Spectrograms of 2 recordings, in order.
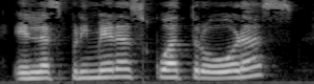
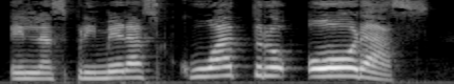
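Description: First: Said in the usual way. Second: Slow, loud, with "horas" hit hard and falling; stress on horas. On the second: Shown as a demonstration. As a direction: lean on "horas", drawn out and emphatic. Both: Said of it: "otro ojote grande".

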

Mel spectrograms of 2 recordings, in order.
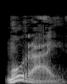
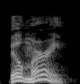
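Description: First: Murray said moo-RAI, Spanish vowels and tapped r; Murray as moo-RAI, the way Spanish speakers say it; Spanish-style Murray. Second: Said in the usual way. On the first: Shown as a demonstration. Teacher imitating how his students say the name. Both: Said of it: "as you say".

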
